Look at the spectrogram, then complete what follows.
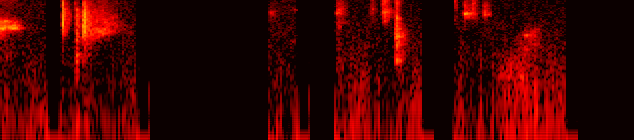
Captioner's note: mouse clicking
